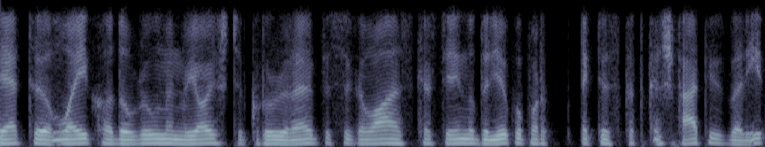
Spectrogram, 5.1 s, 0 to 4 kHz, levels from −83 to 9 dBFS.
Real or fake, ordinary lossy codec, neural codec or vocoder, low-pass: fake; Opus, 32 kbps; codec, 16 kHz, 0.5 kbps, FunCodec, trained on Chinese and English, 25 frames a second; 3.6 kHz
